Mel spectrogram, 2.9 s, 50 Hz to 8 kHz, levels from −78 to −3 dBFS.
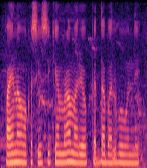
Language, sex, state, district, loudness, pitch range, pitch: Telugu, male, Telangana, Hyderabad, -19 LUFS, 150-160 Hz, 155 Hz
